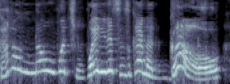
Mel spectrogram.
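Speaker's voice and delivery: high, uncertain voice for a worried thought; anxious inner thought. Retold or imitated. To herself about the kid, a high, worried mock thought. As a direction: voice the nerves up high. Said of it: "I'm like".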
